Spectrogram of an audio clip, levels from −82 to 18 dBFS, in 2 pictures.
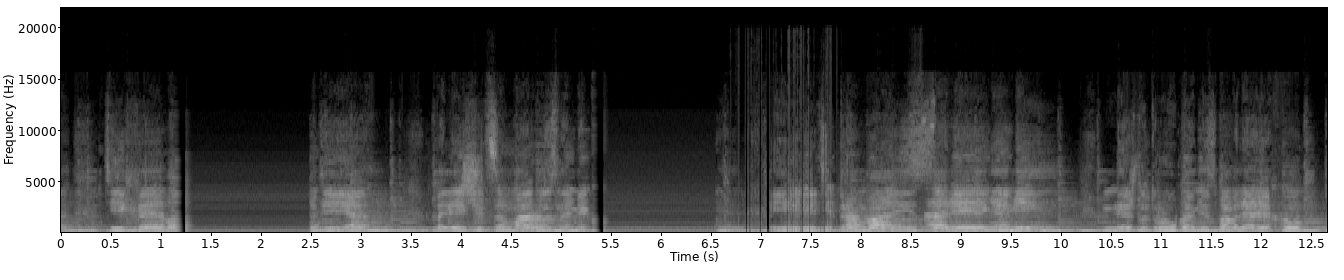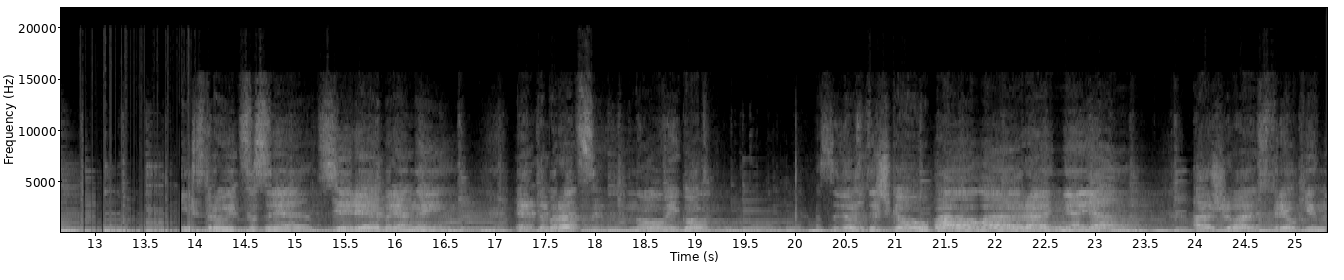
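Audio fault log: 1.15 to 2.50 s and 5.33 to 6.56 s: long network dropout, likely cause; about 1.3 s and 1.2 s lost, concealment fades to near-silence, waveform flattening before the sound resumes.
6.71 to 7.77 s and 12.85 to 14.01 s: processor overload crackle; around forty missed buffers of roughly 10 ms leave hard-edged silent gaps, seen as vertical spectrogram streaks and waveform notches.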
